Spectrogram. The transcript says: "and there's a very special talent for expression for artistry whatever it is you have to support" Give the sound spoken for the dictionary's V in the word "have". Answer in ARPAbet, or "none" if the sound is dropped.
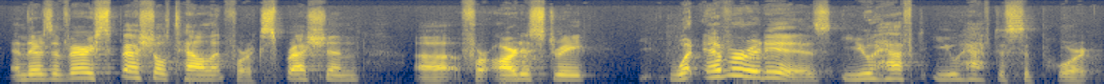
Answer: F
